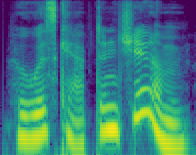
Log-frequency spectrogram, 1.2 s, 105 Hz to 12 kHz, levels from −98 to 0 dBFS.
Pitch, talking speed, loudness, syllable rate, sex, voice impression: 210 Hz, 195 wpm, -14 LUFS, 4.2 syllables/s, female, very feminine, adult-like, slightly cute, slightly refreshing, friendly, slightly sweet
